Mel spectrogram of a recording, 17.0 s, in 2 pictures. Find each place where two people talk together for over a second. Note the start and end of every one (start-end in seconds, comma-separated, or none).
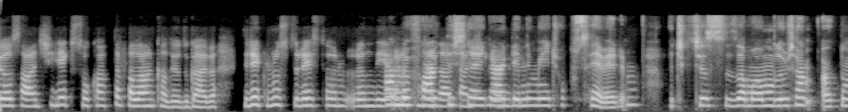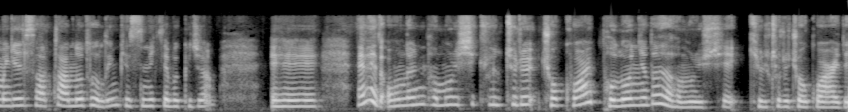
3.9-5.0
